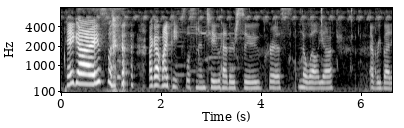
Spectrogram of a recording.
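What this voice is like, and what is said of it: Southern Texas drawl. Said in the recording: “I love ... drawl ... Southern twang ... you're from Texas ... I love to hear your accent”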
